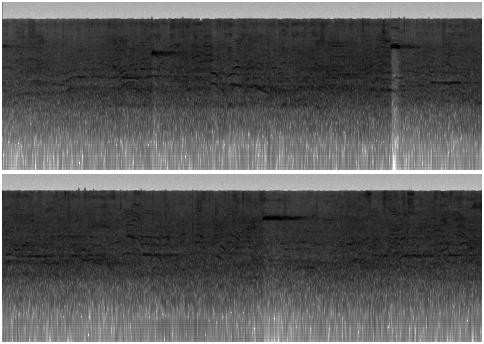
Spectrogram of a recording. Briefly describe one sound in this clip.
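A crowd of spectators shouts encouragement in a large echoing arena.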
